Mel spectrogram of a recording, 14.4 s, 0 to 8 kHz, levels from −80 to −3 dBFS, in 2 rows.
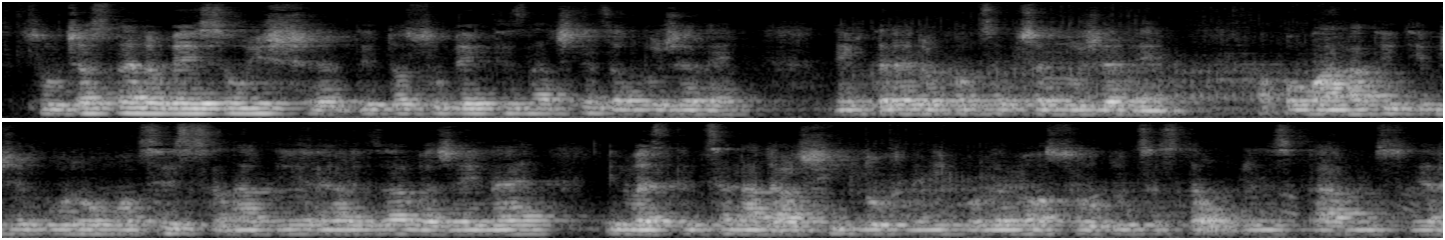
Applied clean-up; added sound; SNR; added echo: neural separator model SepFormer DNS4.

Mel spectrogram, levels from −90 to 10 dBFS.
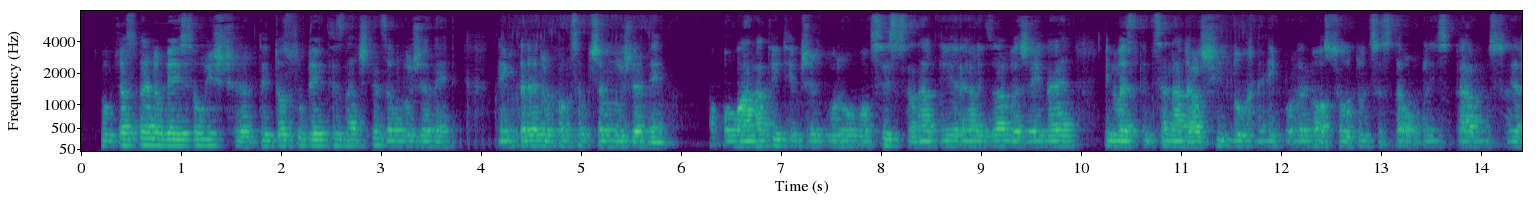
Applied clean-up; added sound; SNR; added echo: neural mask model DeepFilterNet 3.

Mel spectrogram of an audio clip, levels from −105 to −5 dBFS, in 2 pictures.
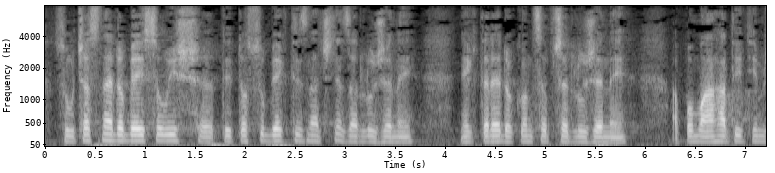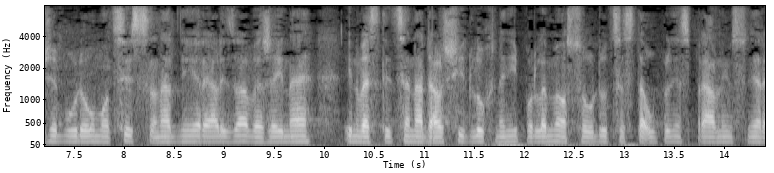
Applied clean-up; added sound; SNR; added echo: none; none; none; none.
